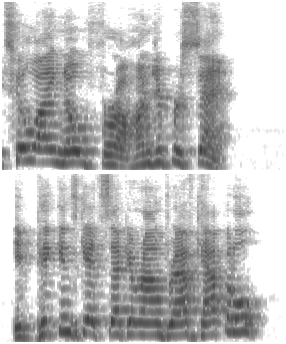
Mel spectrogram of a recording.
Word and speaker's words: Pickens: So, and John and Dan, people forget that Pickens rhymes with Higgins.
